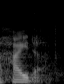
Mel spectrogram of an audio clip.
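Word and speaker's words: HIDTA: we had were this first off what's a Haida people want to pronounce it hia let go it's actually pronounced Haida and then what is the national marijuana initiative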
